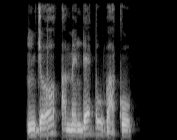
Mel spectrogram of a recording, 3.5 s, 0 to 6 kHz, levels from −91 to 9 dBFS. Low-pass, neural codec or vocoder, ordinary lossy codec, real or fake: 5.4 kHz; vocoder, 24 kHz, 100 mel bands, Vocos; Opus, 64 kbps; fake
